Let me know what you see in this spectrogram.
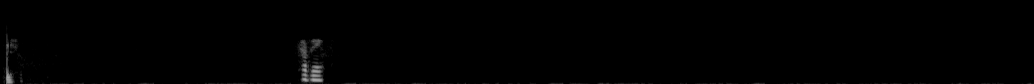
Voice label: Mesa Simulcast, MESA PD, scanner audio

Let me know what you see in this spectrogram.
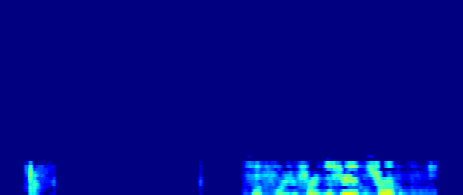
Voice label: Phx PD Dispatch, scanner

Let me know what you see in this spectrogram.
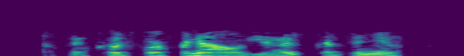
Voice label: Sheriff, scanner P25; Shrf Lakes

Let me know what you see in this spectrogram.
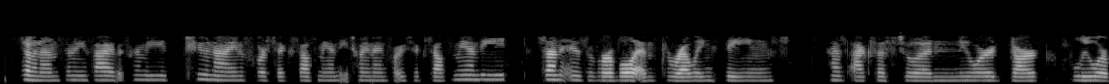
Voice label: Dispatch, scanner

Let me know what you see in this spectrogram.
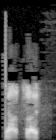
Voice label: Sheriff, scanner audio

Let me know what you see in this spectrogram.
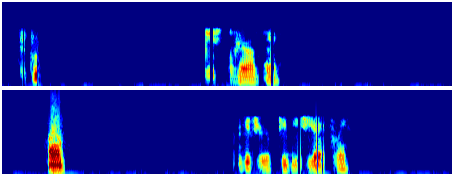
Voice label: Tempe Police, scanner

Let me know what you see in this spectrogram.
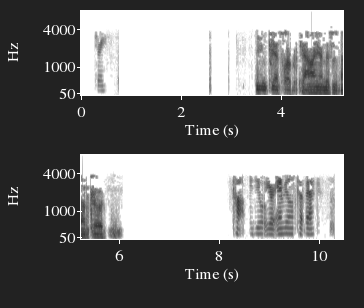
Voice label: Fire Departments, scanner

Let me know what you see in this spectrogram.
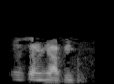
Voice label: Scottsdale Police, Simulcast

